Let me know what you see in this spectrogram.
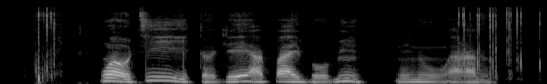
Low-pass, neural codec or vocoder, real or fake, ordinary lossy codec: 14.4 kHz; none; real; Opus, 16 kbps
